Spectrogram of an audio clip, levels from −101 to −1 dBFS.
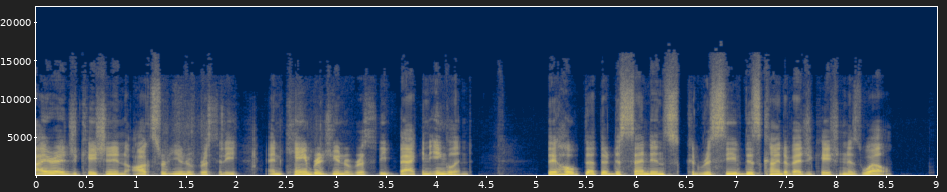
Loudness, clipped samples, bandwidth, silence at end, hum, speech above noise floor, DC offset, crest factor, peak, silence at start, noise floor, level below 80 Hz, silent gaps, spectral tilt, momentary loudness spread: -22 LUFS; under 0.1%; 14.5 kHz; 0.45 s; none; 45 dB; under 0.1%; 20 dB; -2 dBFS; 0 s; -67 dBFS; -50 dBFS; none; -6 dB/octave; 8 LU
